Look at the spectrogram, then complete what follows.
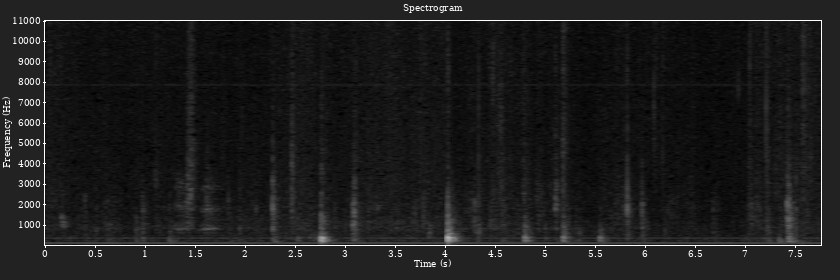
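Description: Scottish terrier puppies playing with toys: scattered light taps and knocks, with two louder knocks about three and four seconds in, over a steady low hum.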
